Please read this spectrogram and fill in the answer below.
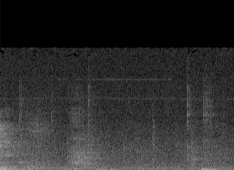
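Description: A few soft, scattered clicks and light knocks over quiet room noise, the sharpest one near the end.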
